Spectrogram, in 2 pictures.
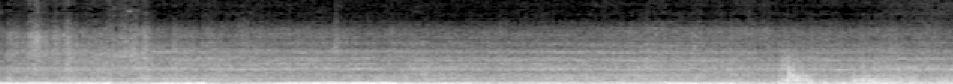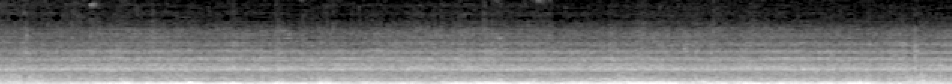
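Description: Freight train wagons (container flats, then stainless milk tank wagons) rolling past close by: a steady, loud rumble of steel wheels on the rails.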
